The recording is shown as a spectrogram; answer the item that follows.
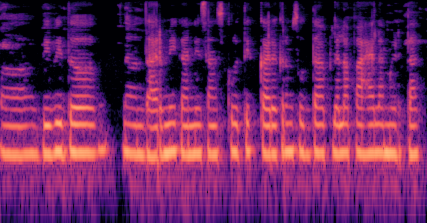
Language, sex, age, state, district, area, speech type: Marathi, female, 45-60, Maharashtra, Akola, rural, spontaneous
